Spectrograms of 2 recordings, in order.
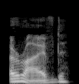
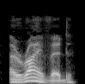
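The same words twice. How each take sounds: First: The ending adds no extra syllable. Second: The ending is an extra 'id' syllable. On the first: The speaker calls it right. "the correct forms" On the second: The speaker calls it wrong. "students generally say ed or id"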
